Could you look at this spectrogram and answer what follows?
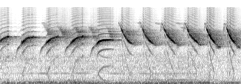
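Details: Canary singing as a training song for teaching other birds: series of bright slurred whistles sweeping down from high pitch, then faster repeated rising-falling notes about four per second, with a faint low hum behind.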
